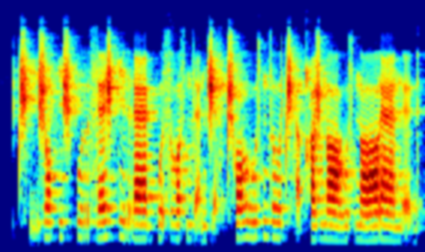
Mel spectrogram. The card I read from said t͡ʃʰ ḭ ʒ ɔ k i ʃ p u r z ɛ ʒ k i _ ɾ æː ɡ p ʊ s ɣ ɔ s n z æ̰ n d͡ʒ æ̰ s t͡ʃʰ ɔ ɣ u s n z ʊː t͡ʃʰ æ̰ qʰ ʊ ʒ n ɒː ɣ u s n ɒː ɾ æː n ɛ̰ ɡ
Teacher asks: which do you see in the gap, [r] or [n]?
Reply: r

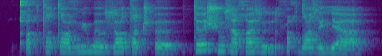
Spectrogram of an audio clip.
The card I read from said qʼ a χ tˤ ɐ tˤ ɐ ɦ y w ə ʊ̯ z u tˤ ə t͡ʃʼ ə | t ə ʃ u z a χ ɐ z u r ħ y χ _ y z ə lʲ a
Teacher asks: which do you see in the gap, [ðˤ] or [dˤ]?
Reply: dˤ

